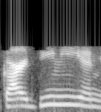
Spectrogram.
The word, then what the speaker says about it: Gardenian: It's pronounced Gardenian, y'all. I'm going to spell it for y'all again. G-A-R-D-E-N-I-A-N Gold. Gardenian Gold.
